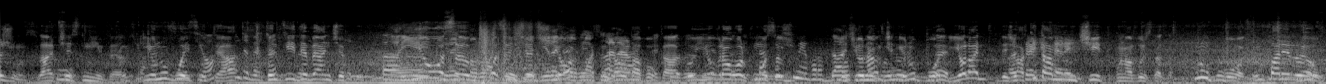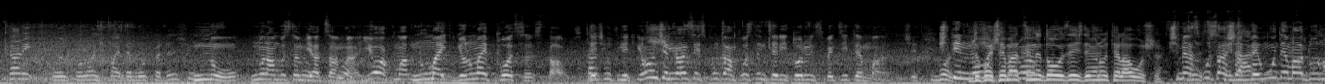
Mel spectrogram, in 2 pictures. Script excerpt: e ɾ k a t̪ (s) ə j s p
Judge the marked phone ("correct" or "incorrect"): correct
